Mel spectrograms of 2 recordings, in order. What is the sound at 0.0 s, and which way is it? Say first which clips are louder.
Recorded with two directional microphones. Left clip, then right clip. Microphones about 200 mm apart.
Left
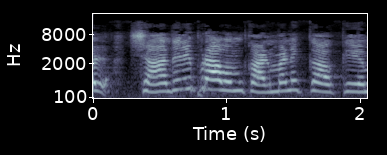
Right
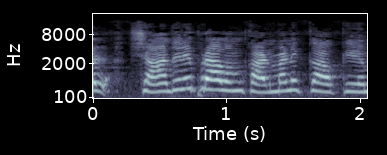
A child's voice: right 2 dB; 25° left (ahead or behind).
